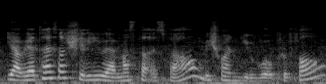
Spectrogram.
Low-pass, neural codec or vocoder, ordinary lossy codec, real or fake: none; codec, 16 kHz, 8 kbps, FreqCodec, smaller model; none; fake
